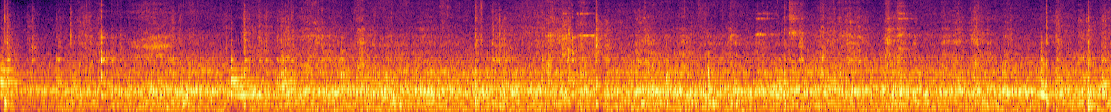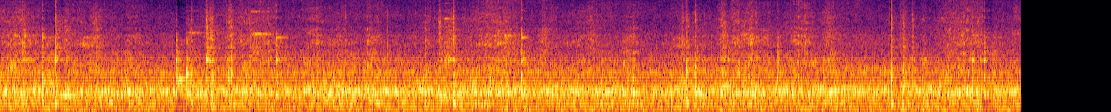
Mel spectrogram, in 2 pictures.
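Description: Spoon stirring and scraping mutton with fried-onion masala as it cooks in a large pot, with frequent small clinks of metal on metal over a steady sizzle. The sound cuts off suddenly near the end.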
